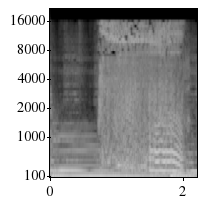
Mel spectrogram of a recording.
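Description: Cartoon sound effect: a steady buzz for under a second, then a burst of hiss, ending with a short falling vocal sound.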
